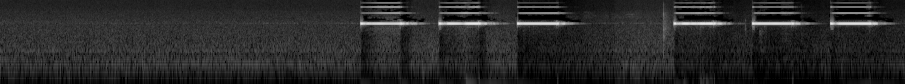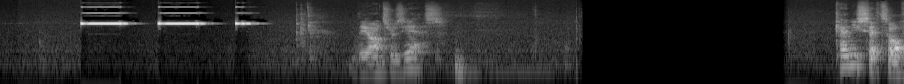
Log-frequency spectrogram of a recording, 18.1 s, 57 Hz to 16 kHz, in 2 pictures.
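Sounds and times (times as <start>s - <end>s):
smoke alarm beeping: 3.6s - 5.9s, 6.8s - 9.0s, 9.9s - 11.8s.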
